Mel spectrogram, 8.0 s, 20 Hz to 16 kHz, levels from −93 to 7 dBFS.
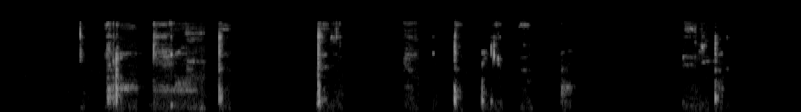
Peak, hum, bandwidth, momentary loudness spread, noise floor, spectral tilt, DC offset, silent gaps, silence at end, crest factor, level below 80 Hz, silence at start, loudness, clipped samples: -14 dBFS; 50 Hz at -100 dBFS; 8 kHz; 19 LU; under -90 dBFS; 3 dB/octave; under 0.1%; none; 0.75 s; 34 dB; under -90 dBFS; 0.8 s; -43 LUFS; under 0.1%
